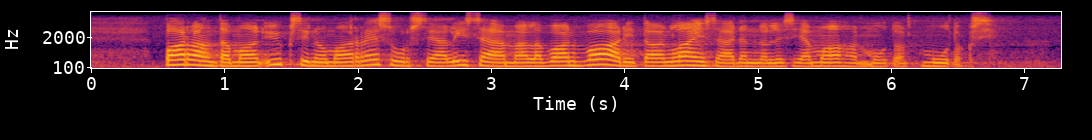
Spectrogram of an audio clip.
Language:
Finnish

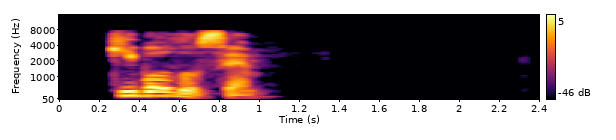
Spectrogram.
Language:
Bangla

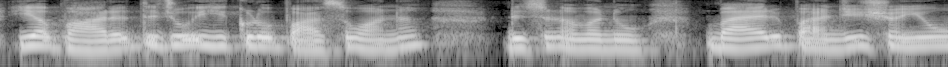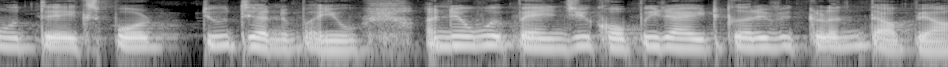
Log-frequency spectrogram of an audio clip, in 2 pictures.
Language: Sindhi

